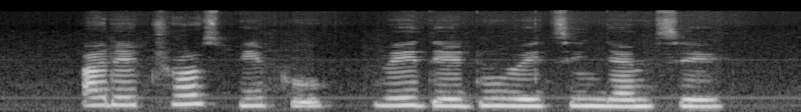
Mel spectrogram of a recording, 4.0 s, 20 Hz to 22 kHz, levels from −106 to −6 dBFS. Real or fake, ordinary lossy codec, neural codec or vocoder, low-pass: real; none; none; 14.4 kHz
